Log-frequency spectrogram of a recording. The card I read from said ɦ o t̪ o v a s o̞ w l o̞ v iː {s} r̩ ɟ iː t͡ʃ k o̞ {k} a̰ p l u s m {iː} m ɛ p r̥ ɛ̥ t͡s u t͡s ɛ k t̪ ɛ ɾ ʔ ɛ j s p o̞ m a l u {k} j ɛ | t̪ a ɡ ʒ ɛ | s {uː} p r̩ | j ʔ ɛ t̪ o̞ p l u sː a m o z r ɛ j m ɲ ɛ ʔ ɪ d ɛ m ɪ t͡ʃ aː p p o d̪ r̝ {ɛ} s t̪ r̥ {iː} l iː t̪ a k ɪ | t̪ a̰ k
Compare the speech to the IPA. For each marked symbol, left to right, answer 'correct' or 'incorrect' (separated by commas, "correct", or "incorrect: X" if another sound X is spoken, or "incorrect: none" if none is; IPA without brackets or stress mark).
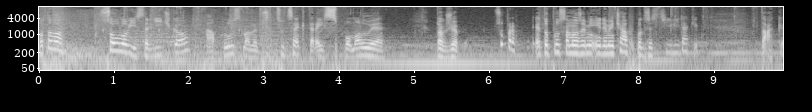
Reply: correct, incorrect: ʔ, incorrect: aː, incorrect: none, incorrect: u, correct, correct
